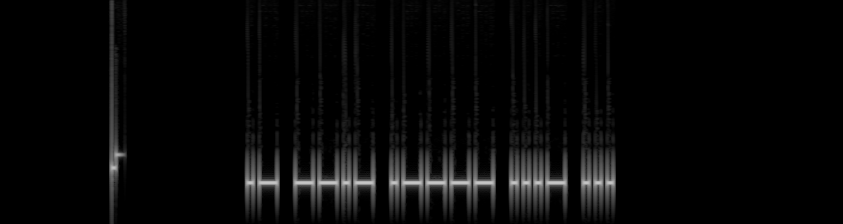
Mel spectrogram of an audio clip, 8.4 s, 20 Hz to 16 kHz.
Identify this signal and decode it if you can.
Morse code, heard as a keyed tone, about 20 wpm, 700 Hz. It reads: AQ1VS
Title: Code Groups - 5 Letter:Numbers - 20wpm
